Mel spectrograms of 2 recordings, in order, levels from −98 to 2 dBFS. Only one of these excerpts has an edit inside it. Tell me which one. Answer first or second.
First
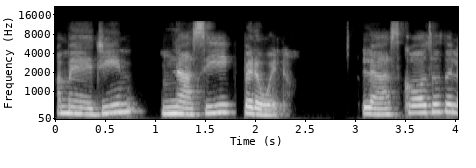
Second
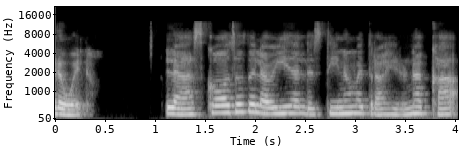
first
